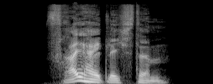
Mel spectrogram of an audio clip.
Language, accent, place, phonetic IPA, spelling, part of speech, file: German, Germany, Berlin, [ˈfʁaɪ̯haɪ̯tlɪçstəm], freiheitlichstem, adjective, De-freiheitlichstem.ogg
- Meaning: strong dative masculine/neuter singular superlative degree of freiheitlich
